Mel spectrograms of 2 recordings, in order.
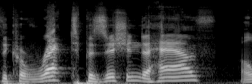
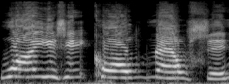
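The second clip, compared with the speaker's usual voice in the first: put-on drawn-out, very high English child voice; 12 semitones higher, 4 dB louder than usual. Doing an impression of an average english child: english child voice impression. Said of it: "This is an average English child. This is my impression of one".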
